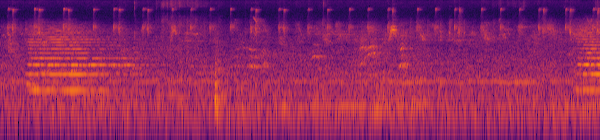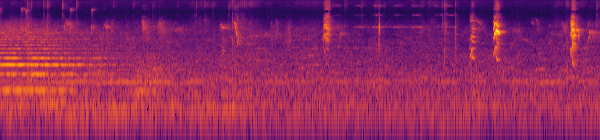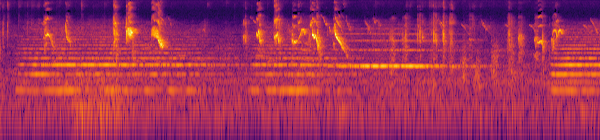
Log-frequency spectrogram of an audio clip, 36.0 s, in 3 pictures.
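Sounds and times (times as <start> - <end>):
birds chirping and calling: 0.1 - 36.0
long steady horn: 0.4 - 3.0, 11.4 - 16.1, 24.2 - 33.9, 34.7 - 36.0.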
